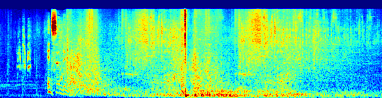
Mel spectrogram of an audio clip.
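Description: Flames roar and crackle.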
